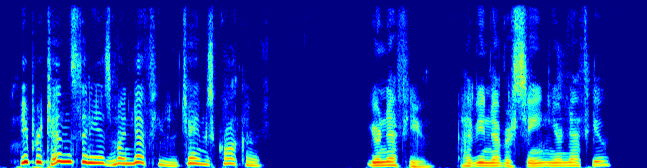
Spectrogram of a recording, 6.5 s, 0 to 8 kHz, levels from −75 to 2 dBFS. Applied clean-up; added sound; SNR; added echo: neural mask model Resemble Enhance denoiser.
